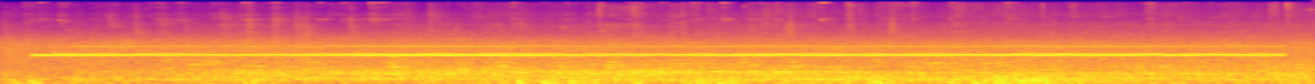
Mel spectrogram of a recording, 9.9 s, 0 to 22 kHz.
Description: FT8 (several signals at once), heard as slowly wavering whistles, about 6.25 baud, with radio static and the noise of a subway station.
